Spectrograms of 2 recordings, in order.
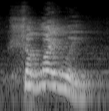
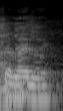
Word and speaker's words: shillelagh: Shalala is looks like it's Or Shillelagh. Yeah. Either one. Shillelagh. No. Shillelagh. You're cutting Hey, off a whole Shillelagh. syllable. Yeah, the GH. That's not. It's silent.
